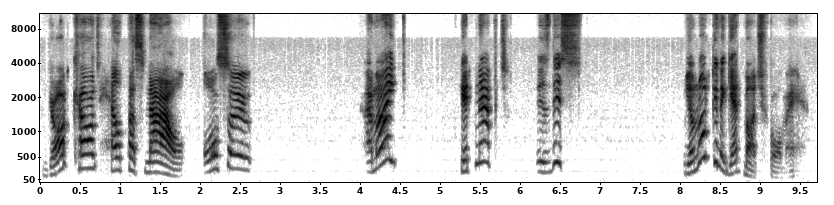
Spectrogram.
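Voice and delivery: harsh, cranky, ornery voice, loud and very high. Game narrator voicing someone speaking out of the darkness, stark, ornery voice. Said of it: "this very stark, ornly voice come out of the darkness".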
